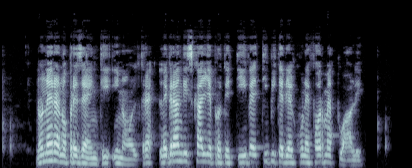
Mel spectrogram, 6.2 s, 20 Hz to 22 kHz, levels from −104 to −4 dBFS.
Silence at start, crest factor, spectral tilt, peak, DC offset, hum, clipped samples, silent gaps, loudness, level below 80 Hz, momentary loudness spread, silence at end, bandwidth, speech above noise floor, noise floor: 0.55 s; 22 dB; -2 dB/octave; -2 dBFS; under 0.1%; none; under 0.1%; none; -23 LUFS; -66 dBFS; 13 LU; 0.8 s; 11 kHz; 34 dB; -58 dBFS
